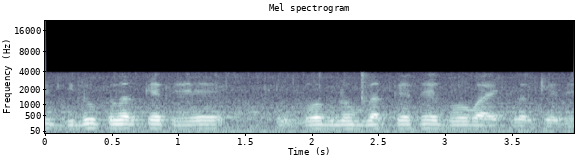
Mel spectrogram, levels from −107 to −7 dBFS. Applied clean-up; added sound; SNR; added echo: none; Boiling; 14 dB; reverberation time 0.7 s.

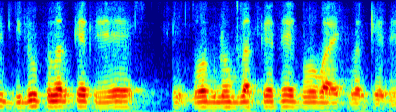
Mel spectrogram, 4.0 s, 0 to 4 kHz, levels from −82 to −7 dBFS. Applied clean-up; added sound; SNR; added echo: neural separator model SepFormer DNS4.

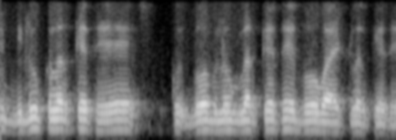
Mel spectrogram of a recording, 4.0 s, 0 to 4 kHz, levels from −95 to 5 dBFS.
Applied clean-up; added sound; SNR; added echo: none; none; none; none.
